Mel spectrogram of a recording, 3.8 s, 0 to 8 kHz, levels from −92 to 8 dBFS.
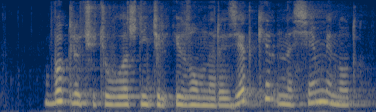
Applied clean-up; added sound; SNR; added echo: neural separator model SepFormer DNS4.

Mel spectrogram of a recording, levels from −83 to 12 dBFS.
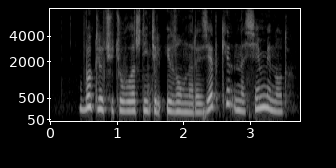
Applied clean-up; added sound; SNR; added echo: none; none; none; none.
